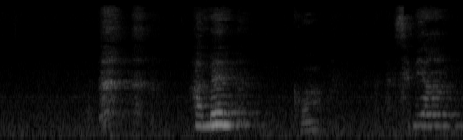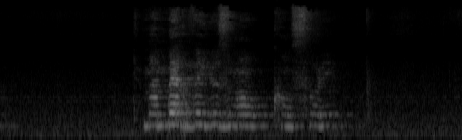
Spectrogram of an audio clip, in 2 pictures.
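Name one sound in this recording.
A young woman sobs and cries out in distress.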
